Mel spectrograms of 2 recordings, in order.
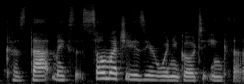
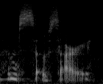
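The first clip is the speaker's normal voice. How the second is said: whispered apology; 3 semitones higher, 10 dB quieter than usual. Real, not acted. Apologizing for her raspy voice.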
